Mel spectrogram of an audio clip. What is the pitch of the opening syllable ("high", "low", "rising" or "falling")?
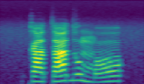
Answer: low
